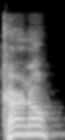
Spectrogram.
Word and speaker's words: colonel: and the second word k-e-r-n-e-l so when you get to the bottom of the popcorn you'll have kernels well no they're pronounced exactly the same yeah excellent job so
